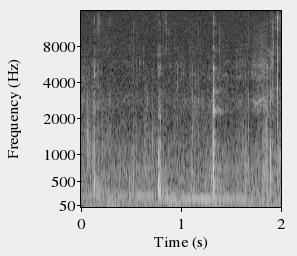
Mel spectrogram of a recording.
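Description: Close-miked chewing of a mouthful of sushi roll: a few short, wet mouth clicks, the loudest a little past halfway.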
